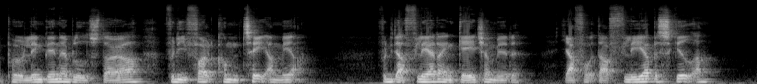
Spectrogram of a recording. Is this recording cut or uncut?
uncut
